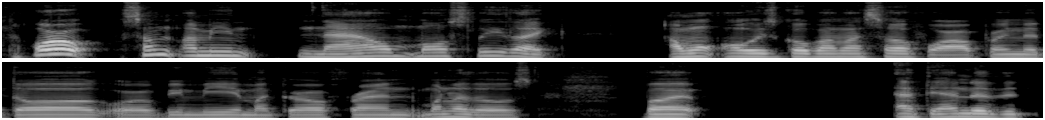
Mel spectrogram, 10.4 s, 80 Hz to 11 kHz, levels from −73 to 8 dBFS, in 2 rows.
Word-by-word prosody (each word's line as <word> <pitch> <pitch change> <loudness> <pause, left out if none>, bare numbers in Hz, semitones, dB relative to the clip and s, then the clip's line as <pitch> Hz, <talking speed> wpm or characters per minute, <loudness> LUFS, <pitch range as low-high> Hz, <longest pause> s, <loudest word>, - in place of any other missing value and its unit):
Oh! 255 +2 +10
Some 230 +1 0
I 195 - 0
mean, 195 -2 -1 0.2
now 140 +4 +1
mostly, 170 +2 -4
like, 135 -7 -1 0.5
I 140 - +2
won't 155 +1 +1
always 150 0 +2
go 145 +2 +1
by 145 0 0
myself 145 -1 -1
or 115 -1 +1
I'll 115 0 +2
bring 125 +2 -5
the 120 -1 -2
dog 120 0 -1
or - - -6
it'll 115 0 -5
be 115 +1 -9
me 115 +1 -5
and 115 - -6
my 110 - -5
girlfriend, 115 0 -5
one 130 +1 -4
of 130 - 0
those, 115 -1 -5 0.5
but, 125 0 +1 0.9
at 140 -1 -2
the 135 - -3
end 140 +2 0
of 140 -3 +2
the 130 - -3
135 Hz, 195 wpm, -23 LUFS, 115-150 Hz, 0.9 s, Oh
